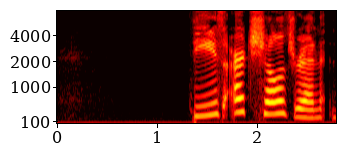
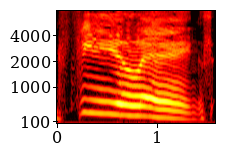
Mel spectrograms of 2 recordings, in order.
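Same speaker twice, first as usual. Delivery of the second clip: louder, stretched feelings; clear model word; 2 semitones higher, 6 dB louder than usual. Shown as a demonstration. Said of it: "underline the word".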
